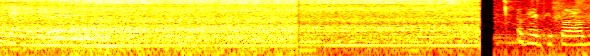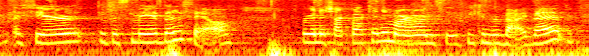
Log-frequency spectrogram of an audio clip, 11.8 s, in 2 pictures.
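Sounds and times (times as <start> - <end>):
immersion blender running: 0.0 - 4.8
speech: 5.3 - 11.7.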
